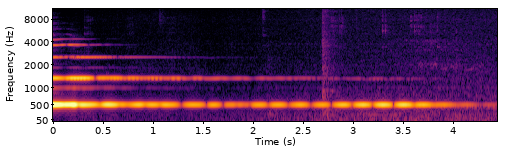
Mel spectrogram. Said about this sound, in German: Wir gongen wieder.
